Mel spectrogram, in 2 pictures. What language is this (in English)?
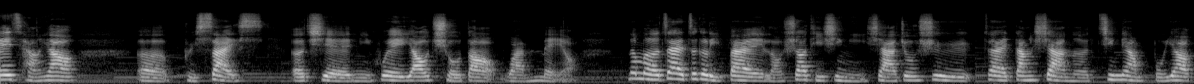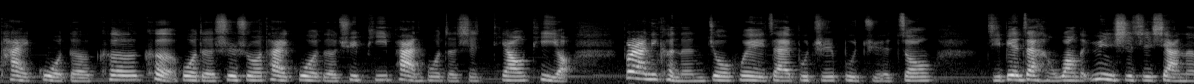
Chinese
